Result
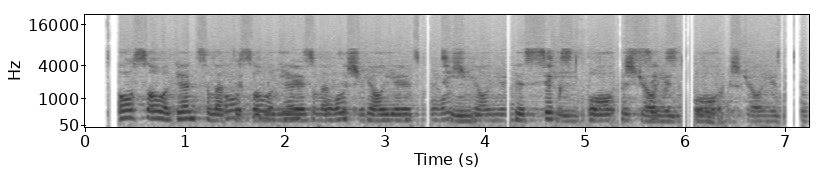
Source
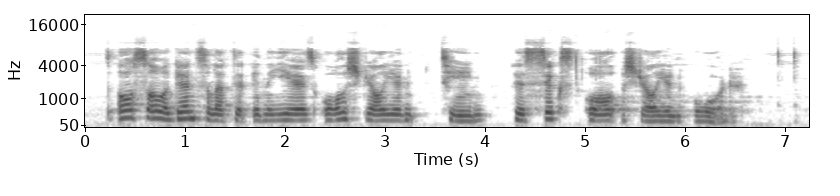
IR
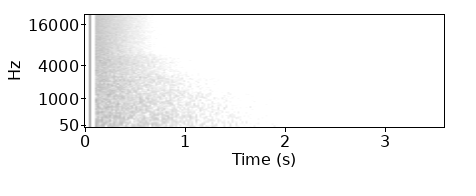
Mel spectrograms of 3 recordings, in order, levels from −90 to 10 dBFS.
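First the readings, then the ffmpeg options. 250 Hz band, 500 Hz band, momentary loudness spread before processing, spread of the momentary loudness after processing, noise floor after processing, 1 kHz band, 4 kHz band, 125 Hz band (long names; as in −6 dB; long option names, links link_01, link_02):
+9.5 dB, +9.5 dB, 10 LU, 7 LU, below −85 dBFS, +9.5 dB, +9.5 dB, +9.5 dB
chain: -filter_complex "[0:a]aecho=1:1:1055:0.562,asplit=2[link_01][link_02];[1:a]atrim=start_sample=2205[link_03];[link_02][link_03]afir=irnorm=-1:irlink=0,volume=-7.5dB[link_04];[link_01][link_04]amix=inputs=2:normalize=0,aeval=exprs='val(0)*gte(abs(val(0)),0.0282)':channel_layout=same,volume=6dB"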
